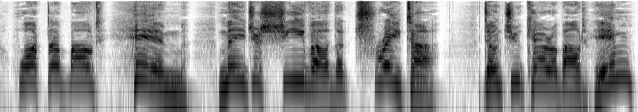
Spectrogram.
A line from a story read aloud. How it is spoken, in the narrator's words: At the top of my voice, I shriek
